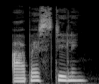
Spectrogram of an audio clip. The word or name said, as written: arbejdsstilling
